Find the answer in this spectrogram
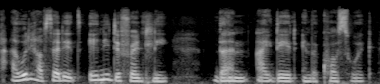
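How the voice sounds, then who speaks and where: A dark, mellow, somewhat breathy voice with a Ghanaian accent, ordinary pitch variation and a moderate pace, on a very clean recording with a silent background. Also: woman, fairly low pitch for a woman. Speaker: podcast host. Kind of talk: solo reflective monologue.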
